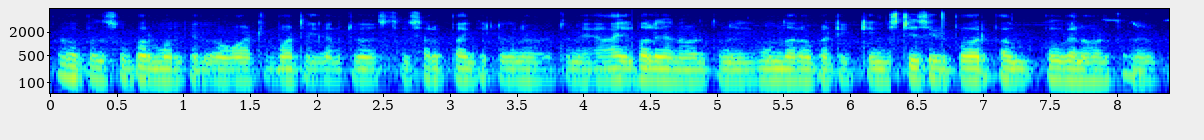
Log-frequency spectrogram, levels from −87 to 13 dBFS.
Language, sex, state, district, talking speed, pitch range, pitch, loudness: Telugu, male, Telangana, Nalgonda, 170 wpm, 115-120 Hz, 115 Hz, -35 LUFS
